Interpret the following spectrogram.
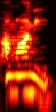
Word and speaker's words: amani: that came up was from swahili uh it's amani a-m-a-n-i uh so amani means a wish in swahili so she's our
